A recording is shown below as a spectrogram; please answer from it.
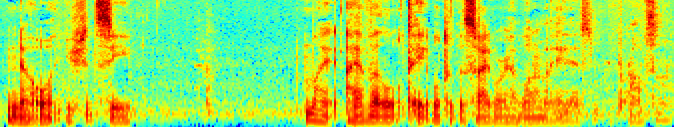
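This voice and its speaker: A man with a very low, creaky voice hosts a casual ASMR stream. He speaks softly and often drops into a whisper, with clear noise in the recording. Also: normal speed. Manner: hushed, often slipping into whispers. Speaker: ASMR livestream host. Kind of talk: casual soft-spoken ASMR stream chat.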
